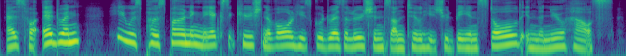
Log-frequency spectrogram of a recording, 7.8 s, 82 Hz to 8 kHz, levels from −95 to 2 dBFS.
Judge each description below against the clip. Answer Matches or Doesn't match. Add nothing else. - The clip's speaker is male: Doesn't match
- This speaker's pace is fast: Doesn't match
